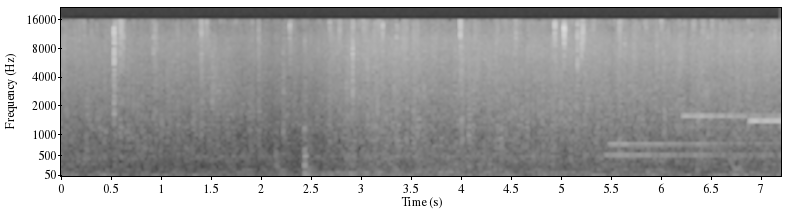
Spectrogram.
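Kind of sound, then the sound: nature, rain falling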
